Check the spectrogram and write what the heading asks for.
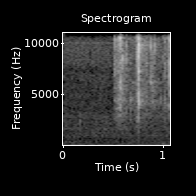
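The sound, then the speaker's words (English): Keys jangle in a quick, bright metallic rattle, starting after a short quiet lead-in and continuing in several small clinks over a low steady hum. “there's my keys, yes sir.”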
